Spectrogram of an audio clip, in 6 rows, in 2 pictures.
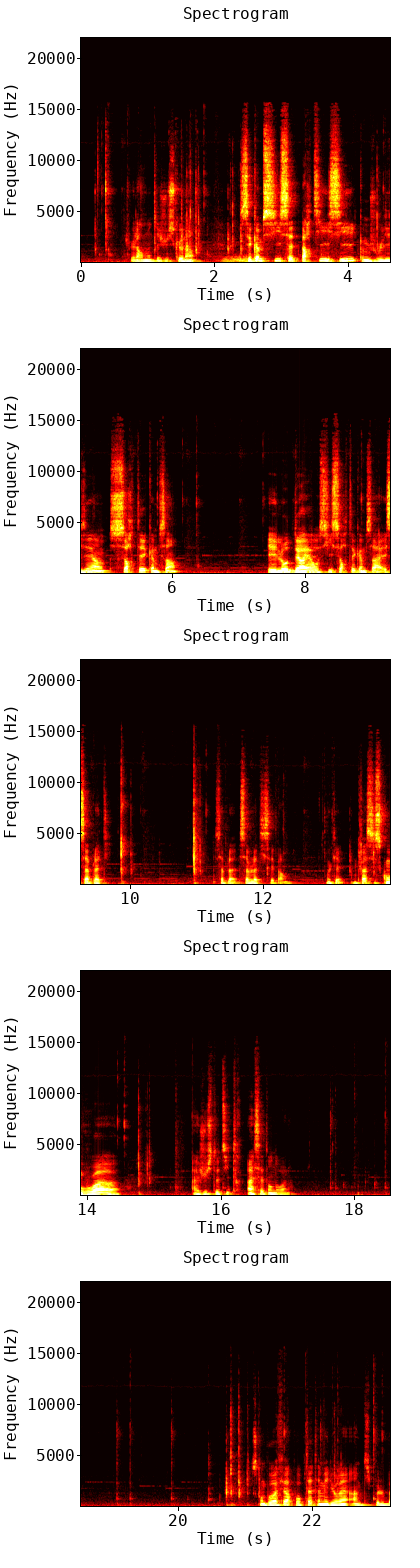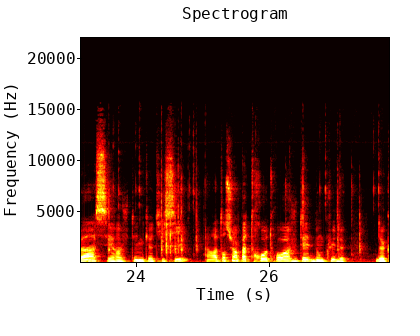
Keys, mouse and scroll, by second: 0.7 click, 1.0 middle click, 1.7 shift+click, 2.2 ctrl+e, 2.6 alt+a, 3.7 middle click, 4.9 click, 6.1 d, 6.5 click, 6.7 d, 7.7 click, 9.2 d, 10.2 l, 11.7 u, 13.2 scroll down 1, 13.8 n, 14.9 click, 15.1 n, 15.7 scroll up 1, 15.9 middle click, 18.3-18.9 scroll up 1, 18.9 middle click, 21.1 alt+a, 21.4 3, 21.8 click, 22.2 middle click, 22.7 2, 23.3 click, 24.1 shift+click, 24.9 ctrl+z, 25.2 shift+click, 25.4 middle click, 25.9 scroll up 1, 26.1 middle click, 27.2 shift+click, 27.4 middle click.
